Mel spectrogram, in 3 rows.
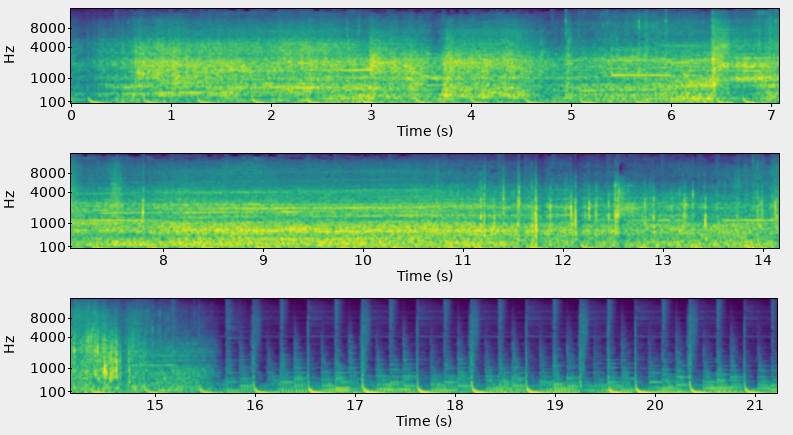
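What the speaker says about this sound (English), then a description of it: "With 110 HP under the hood and a forestry mulcher spinning at brutal speed, it shreds wood, branches and roots into dust" Forestry mulcher on a DAF 180D / Terex PT110 with a 110 HP engine shredding wood, branches and roots, a loud continuous grinding roar with crunching impacts that cuts off abruptly, leaving a quieter engine rumble.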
